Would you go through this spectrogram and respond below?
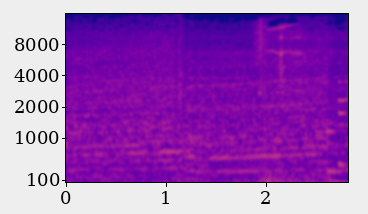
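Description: Car engine in The Crew 2 racing game braking into a hairpin, a sustained engine drone with a brief tire screech near the end, close and alone without talk.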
